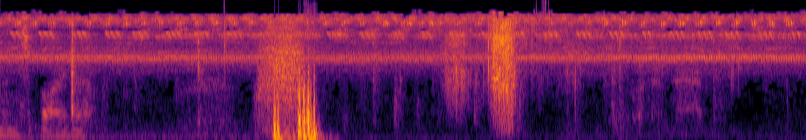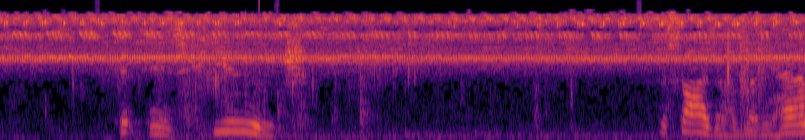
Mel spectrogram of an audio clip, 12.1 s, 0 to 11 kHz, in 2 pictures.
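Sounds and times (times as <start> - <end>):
night insects trilling: 0.0 - 12.0.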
